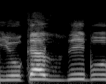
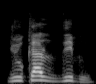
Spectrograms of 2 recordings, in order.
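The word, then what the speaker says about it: يُكَذِّبُ: আর আইতাল্লাযী, আর আইতাল্লাযী ইউকাযযিবু, ইউকাযযিবু, এটা উচ্চারণ করতে অনেক জনের সমস্যা হচ্ছে, কেটে কেটে বানান করে নেবেন। ইয়া পেশ ইউ, কাফ জাল জাবার কাজ, ইউকাজ, জাল পেশ জিব, বা পেশ বু, ইউকাযযিবু বিদ্দিন, ইউকাযযিবু বিদ্দিন।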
